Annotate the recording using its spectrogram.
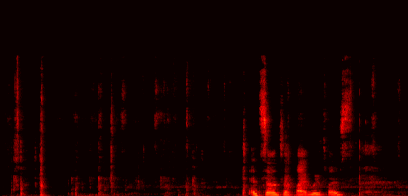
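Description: Cards slide and flick against each other.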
